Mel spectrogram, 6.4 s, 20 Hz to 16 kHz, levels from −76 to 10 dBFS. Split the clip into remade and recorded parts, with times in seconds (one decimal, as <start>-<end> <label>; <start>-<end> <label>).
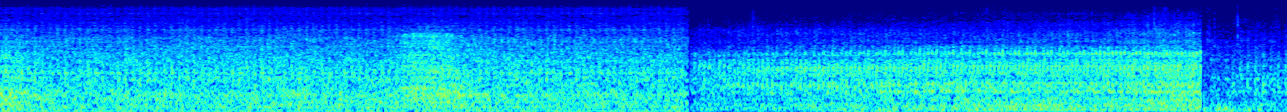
0.0-6.4 recorded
